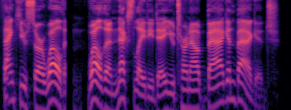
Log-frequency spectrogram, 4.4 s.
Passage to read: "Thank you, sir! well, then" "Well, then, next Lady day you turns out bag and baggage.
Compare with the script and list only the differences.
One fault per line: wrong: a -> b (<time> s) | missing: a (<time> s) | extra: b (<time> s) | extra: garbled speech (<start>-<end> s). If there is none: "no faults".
wrong: turns -> turn (2.6 s)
